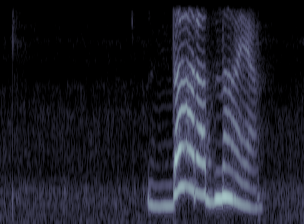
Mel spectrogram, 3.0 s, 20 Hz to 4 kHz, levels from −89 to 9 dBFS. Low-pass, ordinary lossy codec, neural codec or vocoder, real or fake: 3.6 kHz; AAC, 24 kbps; codec, 24 kHz, 6 kbps, HILCodec; fake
